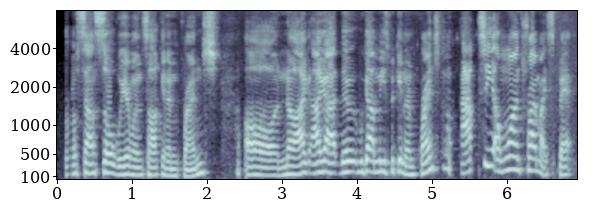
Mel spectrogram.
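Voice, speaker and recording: A young man with a mid-range voice chats loosely and excitably on a live gaming stream. He curses freely and leans heavily on fillers and slang.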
